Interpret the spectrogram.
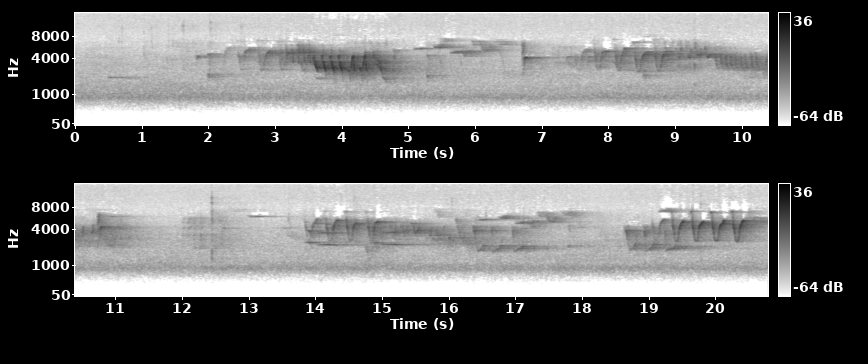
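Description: A songbird singing four phrases of quick, repeated high notes, each a few seconds long, the first the loudest. Under it runs a steady low hiss.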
